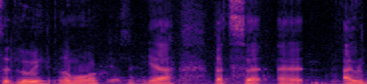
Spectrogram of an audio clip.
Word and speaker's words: Louis L'Amour: How do I pronounce it? Louis L'Amour?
